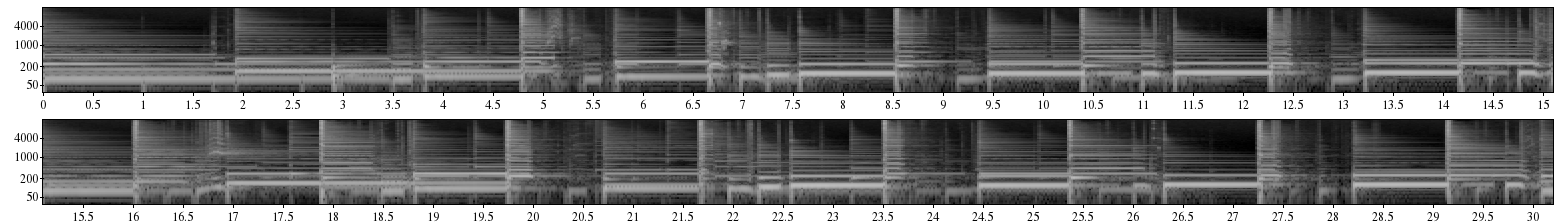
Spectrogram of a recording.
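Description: Solo acoustic guitar strumming chords, with a sharp strum every second or two and each chord left ringing: an instrumental karaoke backing track with no vocals.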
